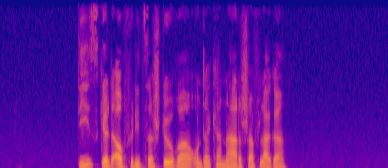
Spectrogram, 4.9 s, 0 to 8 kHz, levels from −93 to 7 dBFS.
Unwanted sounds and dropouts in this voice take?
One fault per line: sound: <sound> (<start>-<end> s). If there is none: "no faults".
no faults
